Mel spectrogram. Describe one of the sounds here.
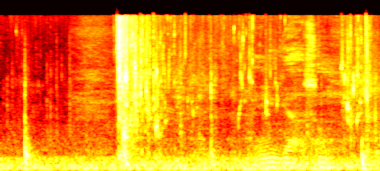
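Water splashes lightly in a tub.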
